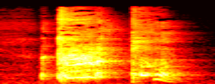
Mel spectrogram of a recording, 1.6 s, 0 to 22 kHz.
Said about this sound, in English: Another thing about me that you have to figure out, you'll have to learn, is that I cough in the morning. It's a thing. It's like a thing that I've always, since I was like 8, I've always woken up just gagging.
